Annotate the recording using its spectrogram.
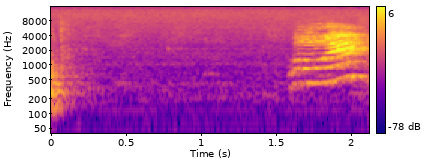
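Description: A cat meows once: a long call that rises in pitch, starting about one and a half seconds in. At the very start, the tail of a short knock-like sound is fading out.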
